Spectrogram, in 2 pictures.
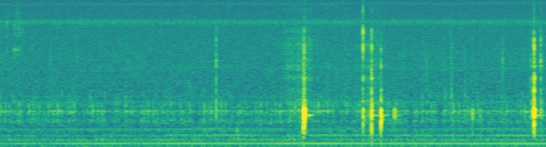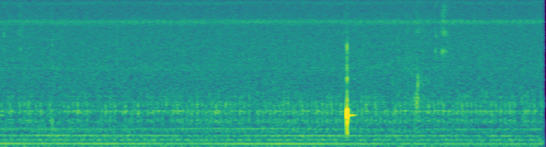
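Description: A steady low hum with a few sharp knocks over it: one about four seconds in, a quick cluster of three or four a second later, then single ones about seven and twelve seconds in.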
